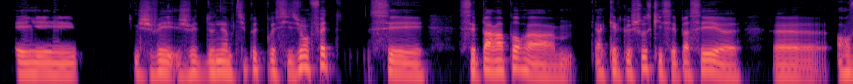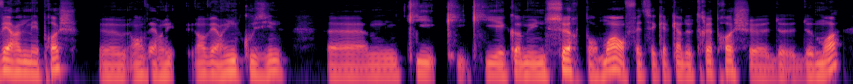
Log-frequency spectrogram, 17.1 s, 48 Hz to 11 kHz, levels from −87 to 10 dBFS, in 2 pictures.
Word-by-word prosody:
et 95 -2 +2 0.6
je 95 -1 -3
vais 105 -1 +1
je 90 +5 -3
vais 105 - -2
te - - -12
donner 105 +1 +1
un - - +2
petit 100 - -10
peu 125 +1 -3
de - - -20
précision. 110 +3 -1
En - - +1
fait, 160 +3 0 0.3
c'est 95 -5 0 0.3
c'est - - -1
par 115 - +6
rapport 120 +2 +4
à 85 -3 +2 0.4
à - - -3
quelque - - -2
chose 140 -2 -2
qui 110 - -3
s'est 100 - -3
passé, 110 +3 +1
heu 85 -4 +1 0.4
heu, 85 -4 -1 0.2
envers 105 +3 +5
un 110 - +4
de 105 - +3
mes 95 -2 +1
proches, 125 +9 +1 0.2
heu, 85 -1 -3
envers 90 0 -2
une 90 0 -1 0.2
envers 95 -1 0
une 110 +1 +3
cousine, 100 +3 -2 0.4
hem, 85 0 -2
qui 100 -3 0
qui - - -5
qui 95 -1 -1
est - - 0
comme 95 +2 +1
une 90 0 +1
sœur - - +6
pour 80 -1 -5
moi, 115 +8 +7
en 125 - +7
fait. 90 +1 -5
C'est 90 - -6
quelqu'un 95 +2 -2
de 90 -1 -1
très 85 - -1
proche, - - -1
heu, 80 -2 -2
de 75 0 -5
de 80 +3 -4
moi 90 +2 +3
95 Hz, 205 wpm, -25 LUFS, 85-105 Hz, 0.6 s, moi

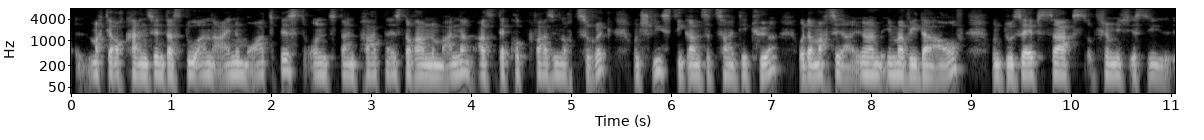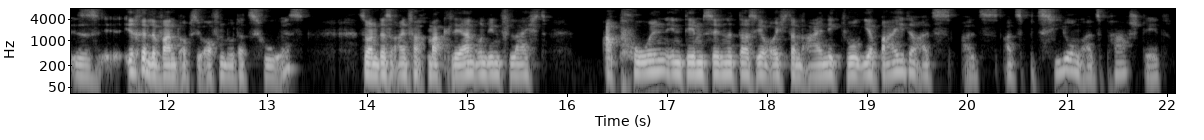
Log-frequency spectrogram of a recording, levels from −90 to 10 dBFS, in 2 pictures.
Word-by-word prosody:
macht - - -2
ja - - +6
auch 115 - +1
keinen 110 -3 +2
Sinn, 120 -1 +2
dass 115 -2 +2
du 120 -2 +3
an 115 0 -1
einem 115 0 0
Ort 115 +3 -6
bist 145 0 -2
und 115 0 -4
dein 110 -1 -1
Partner 115 0 -6
ist 115 - -6
noch 115 -2 +1
an 110 0 +4
'nem 105 -1 +4
anderen. 120 +3 0
Also, - - -1
der - - +1
guckt - - -8
quasi 115 -1 -1
noch 110 -2 -3
zurück - - -3 0.2
und - - -4
schließt 135 +1 -4
die 110 - -4
ganze 110 -1 0
Zeit 110 -2 -3
die 110 -1 -2
Tür 120 +9 +1 0.2
oder 110 - +5
macht 110 +1 +2
sie 120 -4 +1
a 100 - -6
immer 115 -2 +2
immer 115 -1 +3
wieder 105 -1 +4
auf. 100 - -2 0.3
Und 110 +1 -2
du 110 - +5
selbst 115 +1 +3
sagst: 115 -2 +2
„Für 120 - -2
mich 110 -1 0
ist 110 - -5
sie 105 -1 -2
ist 110 +2 -5
es 105 - -8 0.2
irrelevant, 105 -1 +5
ob - - -6
sie - - -6
offen 110 -2 -3
oder 105 +1 -4
zu 100 -1 -6
ist“, 170 -1 -10 0.4
sondern 115 -2 +5
das 120 0 +2
einfach 115 +1 -2
mal 110 -2 +3
klären 110 +3 +2
und 115 0 0
ihn 120 0 0
vielleicht 110 -1 -5 0.6
abholen 135 +3 +1
in 120 0 +1
dem 120 0 +4
Sinne, 120 0 +1
dass 120 -2 -1
ihr 115 -1 +1
euch 110 +1 -2
dann 110 -3 0
einigt, 110 +3 -3
wo 115 -2 +3
ihr 115 +1 +1
beide 130 +1 -2
als 110 0 -11
als - - -15
als - - -10
Beziehung, 130 -1 -5
als 95 -3 -11
Paar 120 +1 -13
steht. - - -13
115 Hz, 230 wpm, -24 LUFS, 110-120 Hz, 0.6 s, ja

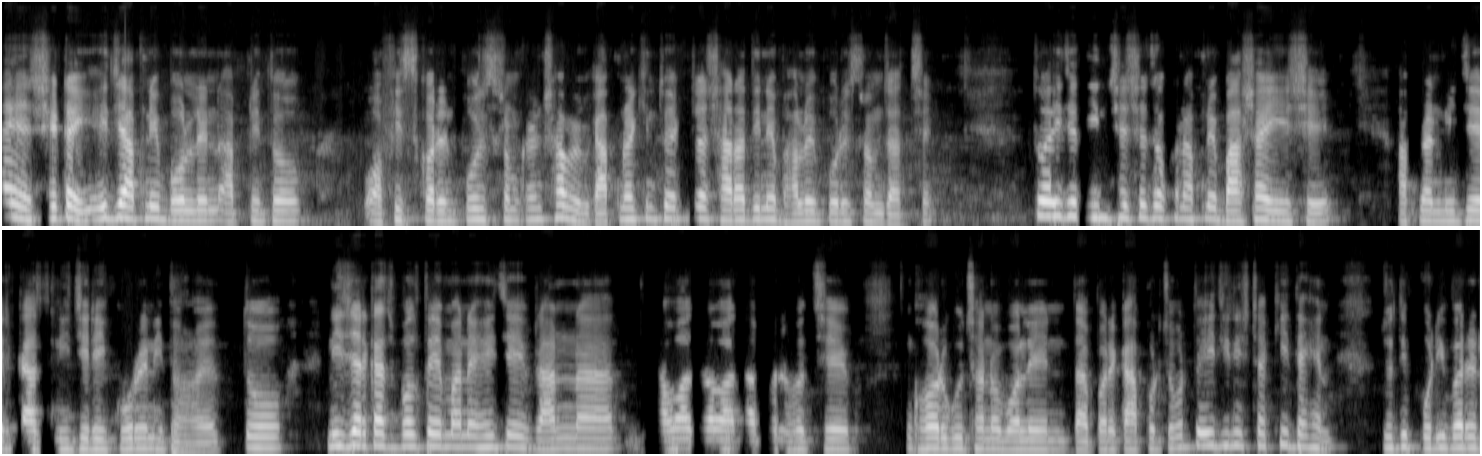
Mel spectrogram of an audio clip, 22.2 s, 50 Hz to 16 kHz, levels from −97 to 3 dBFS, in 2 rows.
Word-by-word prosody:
হ্যাঁ, 220 -5 +6
সেটাই 195 -3 +6
এইযে 195 +2 +5
আপনি 195 +1 +1 0.2
বললেন 165 0 +3
আপনি 150 +3 -6
তো 160 - +4 0.7
অফিস 170 +2 -4
করেন 155 -2 +4
পরিশ্রম 175 0 -1
করেন 175 +1 -3
স্বাভাবিক, 165 -9 +3
আপনার 180 +5 +1
কিন্তু 190 +1 -4
১টা 185 +2 -4
সারাদিনে 170 +1 +3
ভালোই 150 +2 +1
পরিশ্রম 150 -1 -2
যাচ্ছে, 130 +3 -5 0.8
তো - - -11
এইযে 230 0 +3
দিন 205 -1 +1
শেষে 205 0 0
যখন 190 0 -3
আপনি 190 +2 -4
বাসায় 165 +2 +4
এসে 145 -1 -3 0.6
আপনার 160 +2 -1
নিজের 160 +1 0
কাজ 150 0 +3 0.2
নিজেরই 155 0 -2
করে 165 +1 +1
নিতে 145 -3 -6
হয় 130 +1 -4 0.2
তো 175 - +1 0.6
নিজের 205 +1 +5
কাজ 205 -2 +6
বলতে 200 +1 +2 0.2
মানে 185 0 +1
এই 185 - -1
যে 190 - +1 0.2
রান্না, 165 +2 0 0.5
খাওয়া-দাওয়া 155 0 0
তারপরে 145 - -7
হচ্ছে 155 +1 -5 0.7
ঘর 170 +1 +5
গোছানো 160 -1 -3
বলেন 150 0 0 0.2
তারপরে 145 +2 -2
কাপড়-চোপড় 155 +5 -4
তো 210 - +1
এই 210 - -1
জিনিসটা 205 0 -4
কি 225 - -4
দেখেন 175 -5 -2 0.5
যদি 175 +2 -2
পরিবারের 175 0 +1
165 Hz, 155 wpm, -21 LUFS, 155-185 Hz, 0.8 s, হ্যাঁ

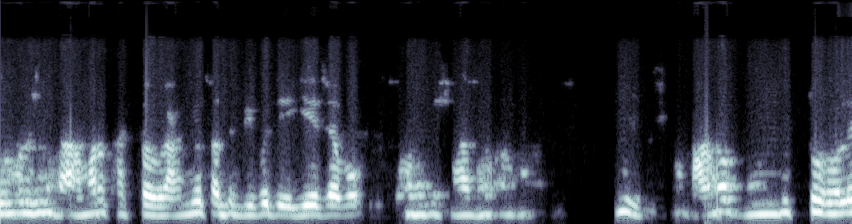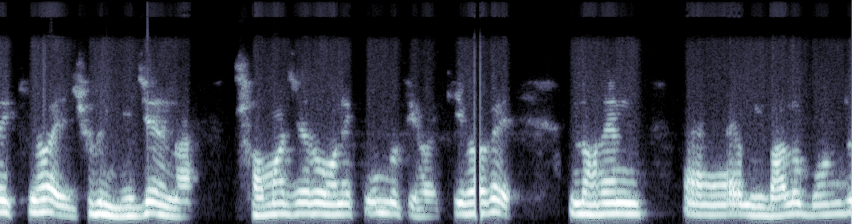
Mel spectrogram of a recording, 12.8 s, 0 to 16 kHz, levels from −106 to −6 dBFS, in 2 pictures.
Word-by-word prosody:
মন-মানসিকতা 180 0 0
আমারও 175 +6 -2
থাকতে 165 -2 -14
হবে। 150 0 +4
আমিও 180 +5 -1
তাদের 170 -1 0
বিপদে 155 0 -1
এগিয়ে 155 +2 +2
যাবো। 155 0 +3 0.3
বন্ধুকে 160 0 -5
সাহায্য 150 -1 -5
করবো, 160 0 -16 0.7
হুম, 205 -4 -2 0.5
ভালো 205 - +2 0.2
বন্ধুত্ব 170 +5 -3
হলে 180 +3 +5
কি 200 - -3
হয় 205 - +5
শুধু 175 0 +2 0.2
নিজের 160 +5 +3
না, 125 - -3 0.5
সমাজেরও 175 +3 +1
অনেক 170 0 0
উন্নতি 180 -4 -3
হয়। 130 -1 -8
কিভাবে? 180 +3 +2 0.6
ধরেন 175 +1 +4 1.1
ভালো 155 +4 +2
বন্ধু 170 +4 -3
170 Hz, 135 wpm, -14 LUFS, 155-180 Hz, 1.1 s, হলে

